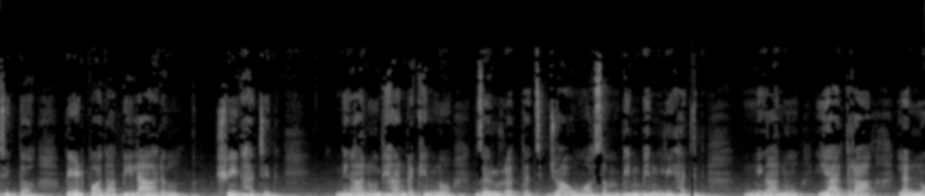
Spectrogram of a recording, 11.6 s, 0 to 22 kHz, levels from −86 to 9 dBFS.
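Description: MP3 compression runs throughout the speech and is plainly audible: dull, watery highs and swirly sibilants, likely from encoding at a low bitrate, which fits about 64 kbps. Damaged data in the compressed stream hits from 8.63 to 8.68 s, when the decoder misreads frames and resyncs, giving a brief glitch.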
